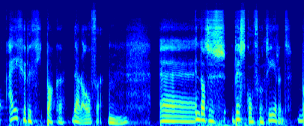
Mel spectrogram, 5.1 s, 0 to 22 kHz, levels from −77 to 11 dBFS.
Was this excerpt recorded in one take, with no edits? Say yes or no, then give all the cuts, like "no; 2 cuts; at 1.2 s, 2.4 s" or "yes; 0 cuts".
no; 1 cut; at 3.2 s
